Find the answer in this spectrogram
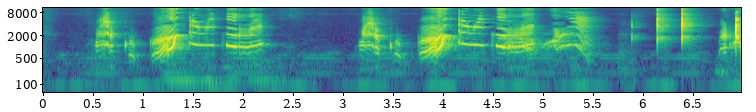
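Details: Tame male Indian ringneck parrot, angry, talking in Urdu/Hindi indoors: two matching raspy speech-like phrases repeated about three seconds apart, over clicks and a low room hum.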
